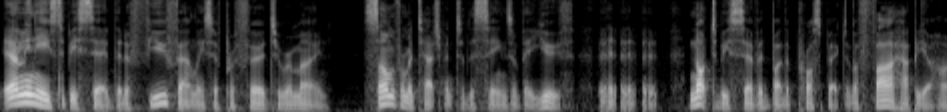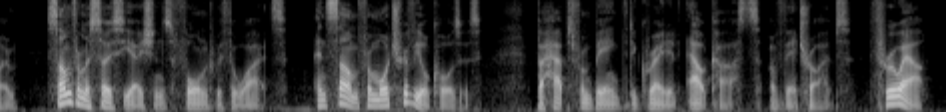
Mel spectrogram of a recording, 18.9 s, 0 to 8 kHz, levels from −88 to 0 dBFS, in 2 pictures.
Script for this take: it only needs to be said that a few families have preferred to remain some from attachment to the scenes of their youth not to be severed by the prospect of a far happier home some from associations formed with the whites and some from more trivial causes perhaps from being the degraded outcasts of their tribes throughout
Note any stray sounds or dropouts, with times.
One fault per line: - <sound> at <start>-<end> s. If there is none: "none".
- laugh at 6.0-6.6 s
